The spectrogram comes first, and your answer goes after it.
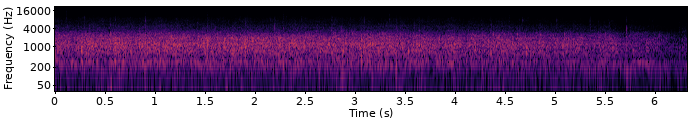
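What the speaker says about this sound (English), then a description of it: "Could you give them another round of applause, please?" A hall audience gives Ty and Nicole a sustained round of applause at an awards honoree event, dense steady clapping throughout that fades slightly at the end, with no talk over it.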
